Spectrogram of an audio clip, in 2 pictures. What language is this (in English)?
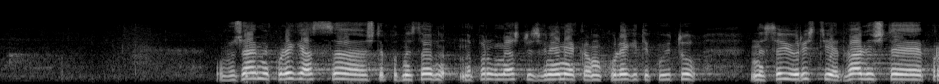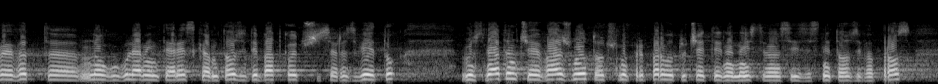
Bulgarian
